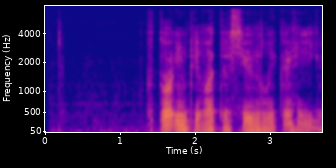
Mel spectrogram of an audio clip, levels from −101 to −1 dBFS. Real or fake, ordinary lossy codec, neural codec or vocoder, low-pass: fake; none; codec, 24 kHz, 1 kbps, SNAC; 7.2 kHz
